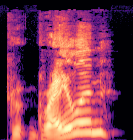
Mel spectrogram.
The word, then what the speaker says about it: ghrelin: So I thought when I was reading through everything too, I saw that there was something with an appetite hormone called, ghrelin? Did I say that right? – Correct.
